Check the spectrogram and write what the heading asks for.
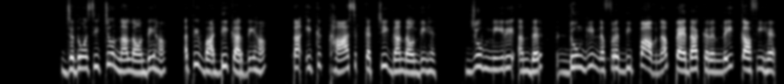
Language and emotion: Punjabi, disgusted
